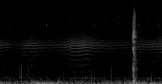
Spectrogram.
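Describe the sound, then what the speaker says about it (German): Mosquitoes in a Minecraft game whine with a thin, steady high-pitched buzz that wavers slightly, faint and continuous, with one short sharp click near the end. "Och komm ey, Mücken."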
